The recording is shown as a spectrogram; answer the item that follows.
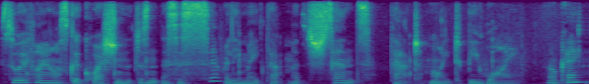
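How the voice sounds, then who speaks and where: Female, British, low-pitched and breathy. Gentle, whispered ASMR interviewer, calm and reassuring. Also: normal speed. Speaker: ASMR roleplay host playing an abduction investigator.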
